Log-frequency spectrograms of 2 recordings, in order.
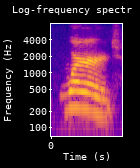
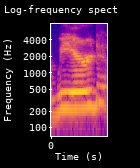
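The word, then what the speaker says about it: wyrd: is the concept of word or weird a lot of people pronounce it weird because it's easier for them to distinguish it i think yeah to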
